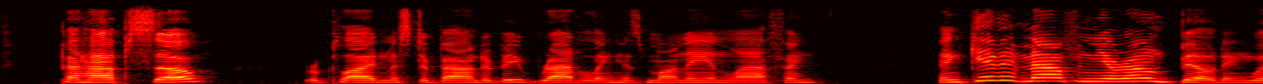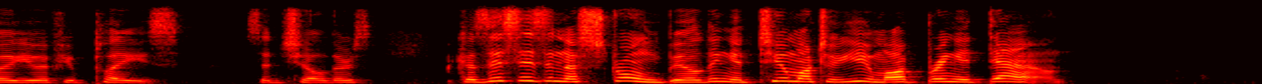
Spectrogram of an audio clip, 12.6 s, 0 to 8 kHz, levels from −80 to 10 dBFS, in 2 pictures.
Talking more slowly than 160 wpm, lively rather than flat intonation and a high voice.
No: average, 190 wpm; wide, 6.2 semitones; high, 205 Hz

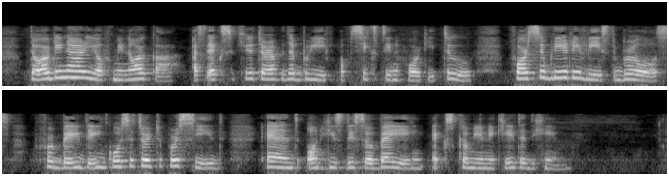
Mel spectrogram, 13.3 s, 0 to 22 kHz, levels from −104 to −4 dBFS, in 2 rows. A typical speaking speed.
No: slow, 115 wpm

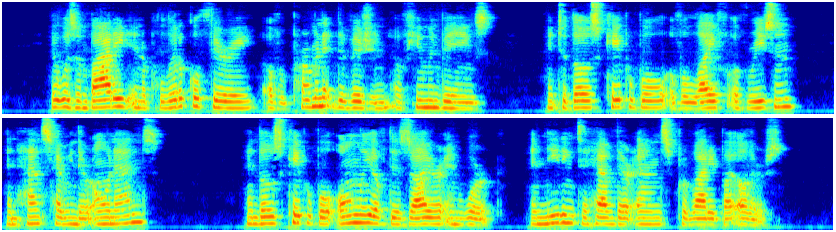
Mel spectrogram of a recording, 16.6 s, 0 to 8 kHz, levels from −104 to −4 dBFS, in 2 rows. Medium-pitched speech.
Yes: medium, 175 Hz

